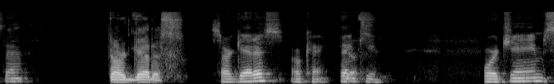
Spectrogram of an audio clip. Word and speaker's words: Sargetis: me on your last name how do I pronounce that darus sarus okay thank you or James sarus um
